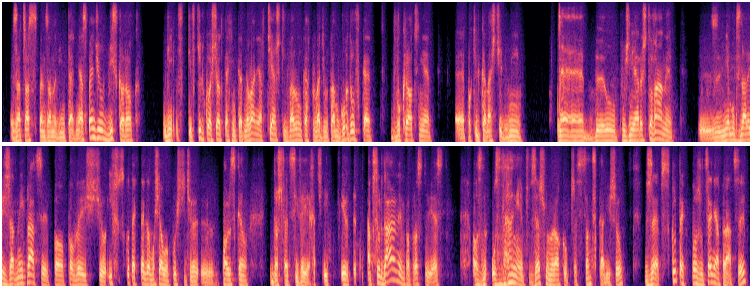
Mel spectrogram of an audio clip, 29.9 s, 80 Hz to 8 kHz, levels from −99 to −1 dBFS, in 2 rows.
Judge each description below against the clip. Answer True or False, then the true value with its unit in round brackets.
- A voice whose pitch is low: True (110 Hz)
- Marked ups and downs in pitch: False (2.7 semitones)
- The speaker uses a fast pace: False (135 wpm)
